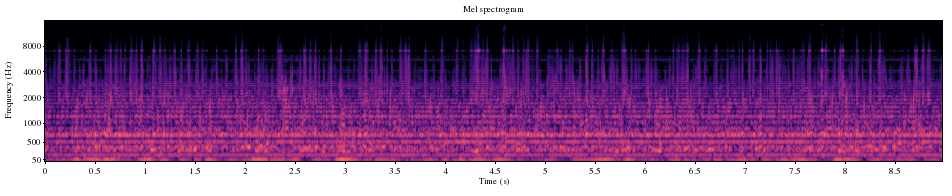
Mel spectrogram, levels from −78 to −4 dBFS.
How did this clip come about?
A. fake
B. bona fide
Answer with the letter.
A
